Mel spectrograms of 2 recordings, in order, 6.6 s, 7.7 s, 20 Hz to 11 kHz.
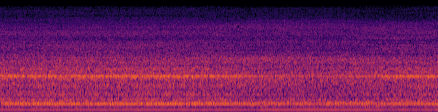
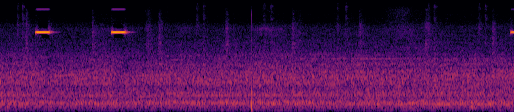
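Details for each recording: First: Prestige induction cooktop after replacing the faulty high-voltage resistor that caused E4 error: steady even fan hum with faint constant high whine, no beeping or cutting out; running normally. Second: Prestige induction cooktop with pot on, before repair: two short high beeps a second apart, a gap, another, no heating hum; not heating, showing E4 error.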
